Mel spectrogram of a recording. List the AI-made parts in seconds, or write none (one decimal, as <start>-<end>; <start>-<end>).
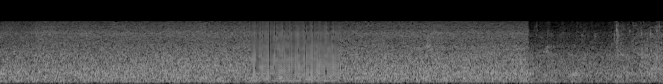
2.5-3.4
